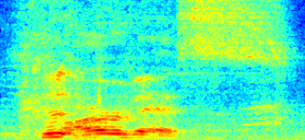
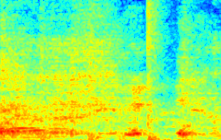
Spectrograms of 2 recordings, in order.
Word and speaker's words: Jarvis: Jarvis. The Y is silent, Jarvis.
